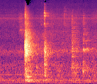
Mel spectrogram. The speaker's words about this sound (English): Max opened the door and stepped inside.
